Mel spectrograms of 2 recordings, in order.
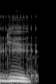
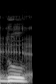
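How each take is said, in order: First: The vowel is the rounded front 'u' sound. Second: The vowel is the rounded back 'ou' sound. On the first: The speaker calls it right. "ça a toujours été du" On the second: The speaker calls it wrong. "Ça n'a jamais été doux"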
